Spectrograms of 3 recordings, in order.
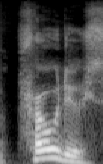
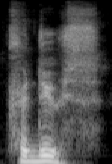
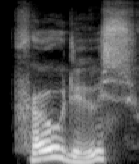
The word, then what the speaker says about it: produce: Now, a lot of people don't realize that this is not pronounced "produce". "Produce" is a verb; "produce", with the stress on the first syllable, is fruits and vegetables.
